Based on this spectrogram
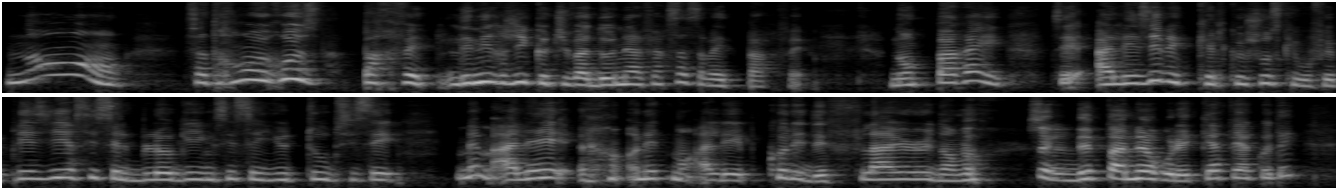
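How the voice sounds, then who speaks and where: The speaker is a woman with a fairly high pitch and ordinary pitch variation. She talks at a very fast pace. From Morocco. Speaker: podcaster and web entrepreneur. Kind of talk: interview. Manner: animated; halting.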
